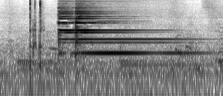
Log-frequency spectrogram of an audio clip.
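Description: Two quick clicks, then a bright bell-like chime that rings out and fades over about a second and a half, with soft background music underneath.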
